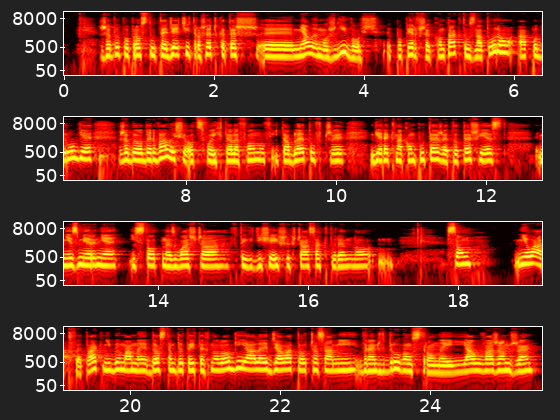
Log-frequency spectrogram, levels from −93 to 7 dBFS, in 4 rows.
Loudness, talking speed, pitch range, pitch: -15 LUFS, 145 wpm, 215-245 Hz, 230 Hz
